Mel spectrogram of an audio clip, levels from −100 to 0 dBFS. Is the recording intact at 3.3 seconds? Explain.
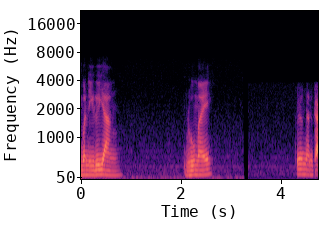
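No. At 3.3 seconds the sound falls inside a handover gap running from 3.24 to 3.34 s. As the call is passed from one network to another, no speech frames reach the receiver for about 100 ms, so the sound dies away within a few tens of milliseconds and stays silent until the new link takes over. On a waveform this shows as a flat, near-zero stretch about 100 ms wide. On a spectrogram it is a blank vertical band across all frequencies.

Right after the gap, from 3.34 s to the end, there is a fallback to narrowband. The call leaves HD Voice wideband coding, which before this point carries speech up to about 7 kHz with only light codec damage, and drops to an older narrowband codec. Everything above 4 kHz disappears, and the sound turns duller and rougher. The roughness fits a low-rate narrowband mode of around 5.9 kbit/s. On a spectrogram the energy above 4 kHz stops abruptly at 3.34 s, leaving a hard horizontal ceiling at 4 kHz for the rest of the clip.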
